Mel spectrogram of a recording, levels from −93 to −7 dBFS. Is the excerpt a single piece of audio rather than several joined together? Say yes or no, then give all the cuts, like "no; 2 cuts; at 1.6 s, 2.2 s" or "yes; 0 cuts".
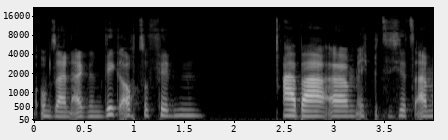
yes; 0 cuts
